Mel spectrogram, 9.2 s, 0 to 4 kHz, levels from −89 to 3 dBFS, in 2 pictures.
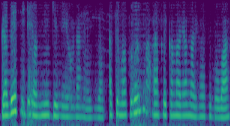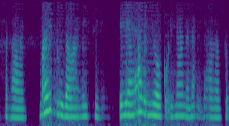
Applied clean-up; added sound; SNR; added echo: neural separator model SepFormer WHAMR!.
